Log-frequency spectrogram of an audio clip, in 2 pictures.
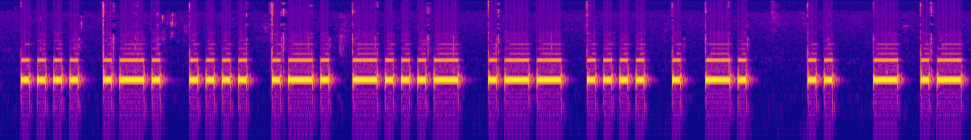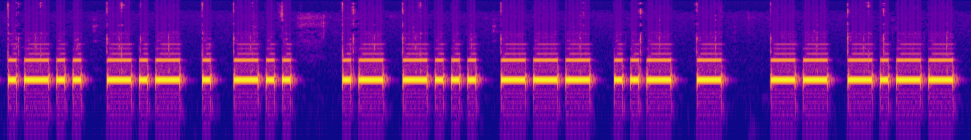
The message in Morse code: HR HR <BT> WHEN I TALKED ABOUT MY

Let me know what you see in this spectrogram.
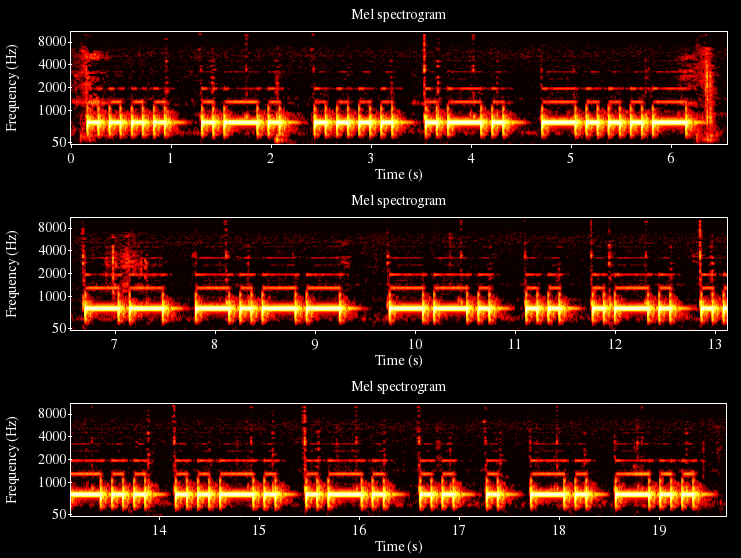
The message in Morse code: HR HR <BT> MY GIRLFRIEND

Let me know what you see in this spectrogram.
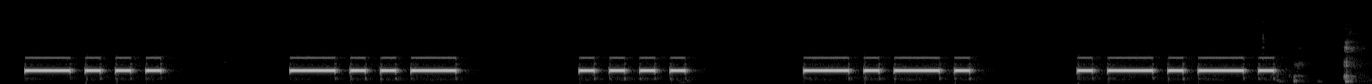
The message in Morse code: B X H C <AR>

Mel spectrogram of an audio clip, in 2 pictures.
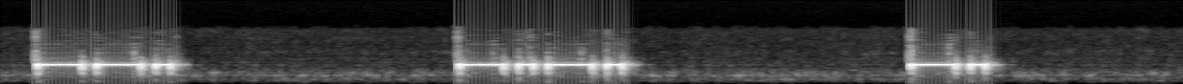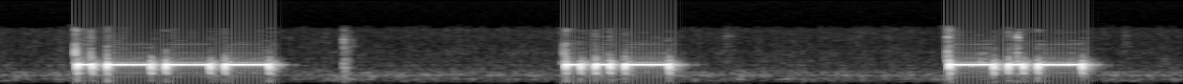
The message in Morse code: G C N J U K

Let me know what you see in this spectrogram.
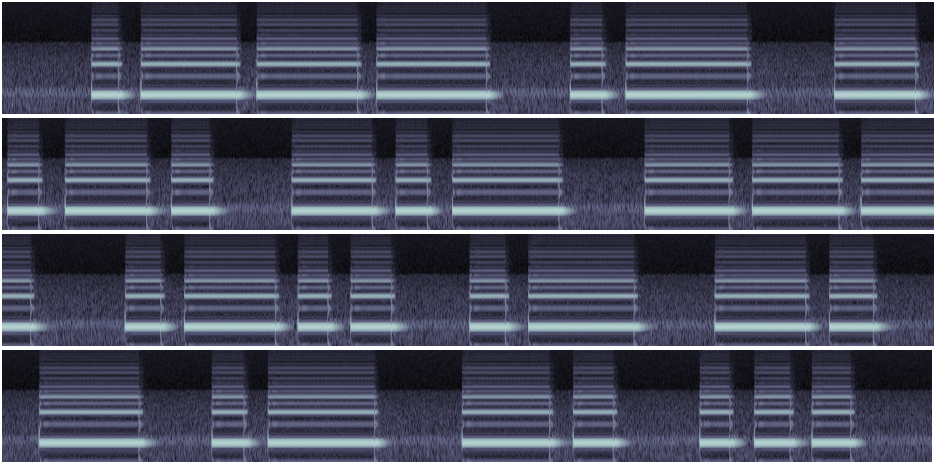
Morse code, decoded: JACKOLANTANS

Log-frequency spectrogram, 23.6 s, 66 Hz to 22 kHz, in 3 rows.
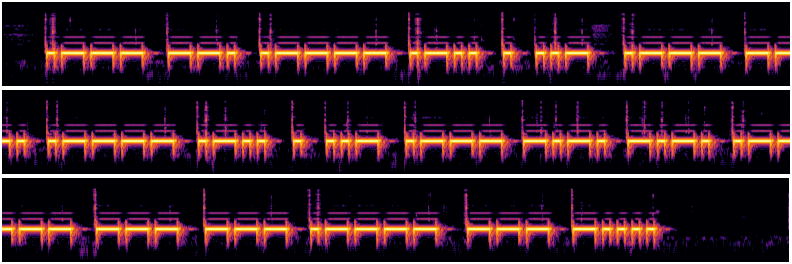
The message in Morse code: JG1LEU JG1LEU JCC1OO1O6

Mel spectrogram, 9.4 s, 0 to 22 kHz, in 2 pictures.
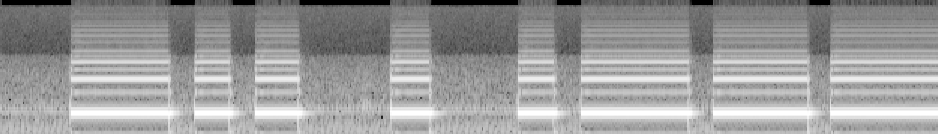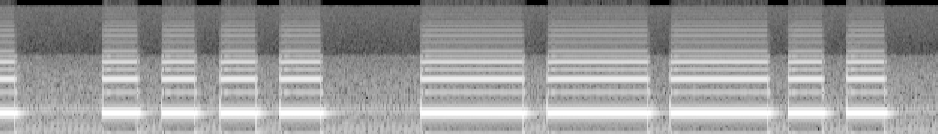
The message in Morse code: DE JH8

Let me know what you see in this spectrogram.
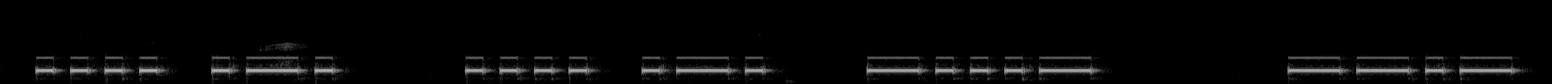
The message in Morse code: HR HR <BT> Q

